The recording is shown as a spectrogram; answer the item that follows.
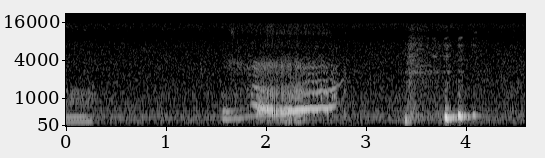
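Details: Domestic cat, female, vocalizing in her sleep: one drawn-out wavering whine with a nasal tone, then a couple of short squeaky chirps, in a hushed indoor setting.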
